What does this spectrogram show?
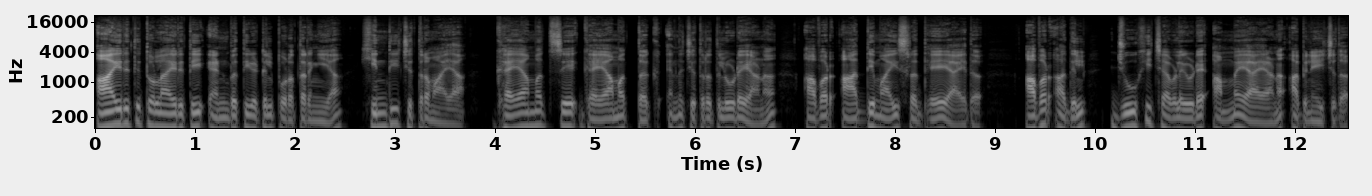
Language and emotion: Malayalam, neutral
